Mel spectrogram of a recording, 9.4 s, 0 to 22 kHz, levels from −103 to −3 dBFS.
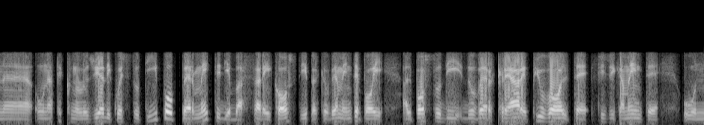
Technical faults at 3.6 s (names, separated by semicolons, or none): G.726 ADPCM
